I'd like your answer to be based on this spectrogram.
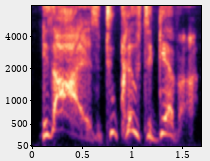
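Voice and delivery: put-on high, indignant old rooster voice; disapproving old rooster. A narrator's reading. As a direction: complain indignantly about him.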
